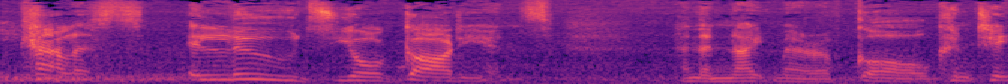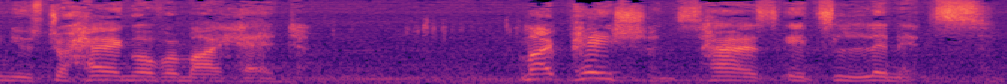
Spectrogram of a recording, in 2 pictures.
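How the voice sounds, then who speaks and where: An actress playing a proud alien warrior empress in a video game, commanding, formal and defiant. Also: female voice, low voice, background noise. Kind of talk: video game dramatic dialogue.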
